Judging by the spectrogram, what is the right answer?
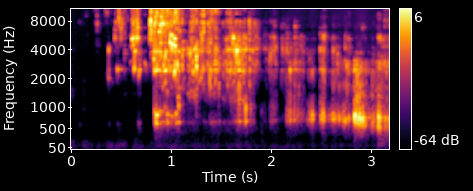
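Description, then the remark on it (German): Beer fizzing in a glass: after a brief quiet start, a dense, steady crackle of tiny popping bubbles with a bright, hissing edge continues throughout, with no voices. “Das knistert in den Ohren.”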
